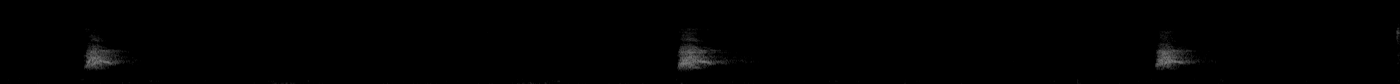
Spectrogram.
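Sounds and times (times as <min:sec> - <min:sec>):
faint small-bird chirps: 0:00.0 - 0:01.7, 0:02.4 - 0:04.1, 0:04.8 - 0:13.4
fox barking: 0:00.8 - 0:01.4, 0:06.8 - 0:07.5, 0:11.6 - 0:12.2.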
